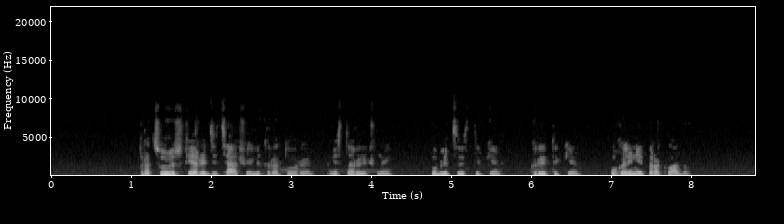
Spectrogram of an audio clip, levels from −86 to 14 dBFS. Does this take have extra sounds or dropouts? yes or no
no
